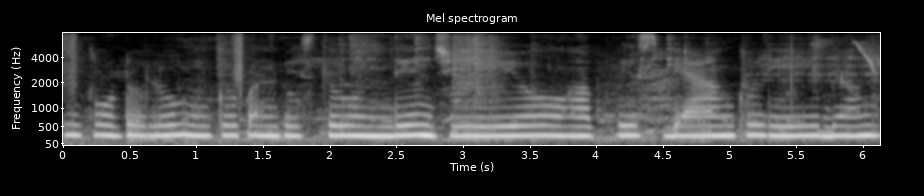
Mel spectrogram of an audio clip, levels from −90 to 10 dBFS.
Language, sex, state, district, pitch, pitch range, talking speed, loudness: Telugu, female, Andhra Pradesh, Chittoor, 260 Hz, 255-265 Hz, 115 wpm, -12 LUFS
